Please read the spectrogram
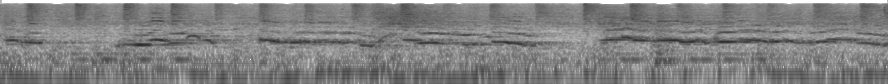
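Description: Free-jazz trio playing live: a saxophone plays high phrases that slide and bend up and down in pitch, over drums with cymbals and double bass.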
